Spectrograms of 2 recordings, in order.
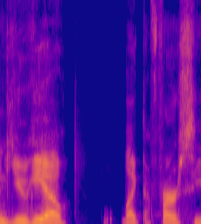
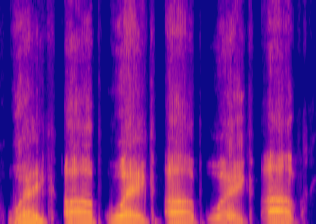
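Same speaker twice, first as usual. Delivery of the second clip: very slow, loud, drawn-out preacher-style yelling; 9 semitones higher, 7 dB louder than usual. Podcast hosts joke about late-night tv preachers; imitating one yelling. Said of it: "Just yelling at you".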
